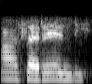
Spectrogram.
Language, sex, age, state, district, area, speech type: Telugu, female, 30-45, Andhra Pradesh, Vizianagaram, rural, conversation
